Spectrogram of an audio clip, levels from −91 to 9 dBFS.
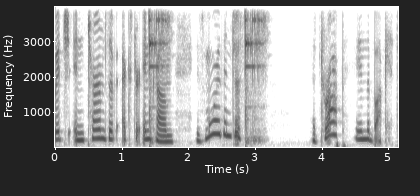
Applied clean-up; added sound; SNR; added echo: none; Cutlery, silverware / Dishes, pots, and pans; 6 dB; none.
